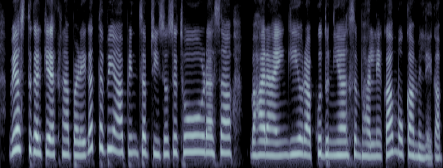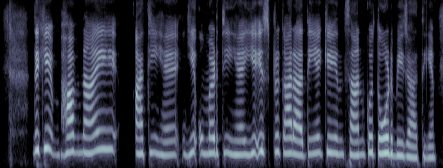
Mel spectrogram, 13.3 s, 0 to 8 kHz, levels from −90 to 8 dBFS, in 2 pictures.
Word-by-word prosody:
व्यस्त 340 +2 +5
करके 280 -2 +5
रखना 250 0 -1
पड़ेगा 235 +7 0
तभी 350 -2 +1
आप 290 -3 -1
इन 280 0 -5
सब 285 +1 0
चीज़ों 260 0 -3
से 285 +3 -3
थोड़ा-सा 290 -1 +1 0.3
बाहर 240 0 +3
आएँगी 240 +2 +1
और 260 -1 +1
आपको 235 +4 0
दुनिया 240 -1 0
सँभालने 220 -3 -3
का 265 - +5
मौका 255 -4 -1
मिलेगा। 205 -1 -5 0.5
देखिए 330 +2 +5
भावनाएँ 285 +6 +2 0.3
आती 275 +1 -2
हैं, 245 +1 -4
ये 270 +4 -2
उमड़ती 275 0 -3
हैं, 245 0 -1
ये 250 +3 -1
इस 305 -3 +1
प्रकार 275 -2 0
आती 250 +1 +1
हैं 280 +1 -1
कि 280 +2 0
इंसान 250 -2 -2
को 285 +2 0
तोड़ 270 -1 +4
भी 230 -1 -1
जाती 200 -2 -4
है। 195 - -3
265 Hz, 175 wpm, -24 LUFS, 240-285 Hz, 0.5 s, व्यस्त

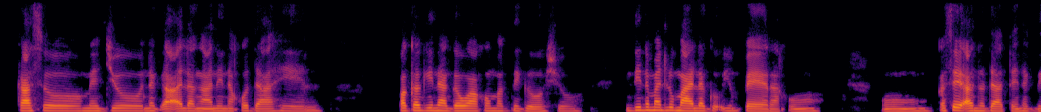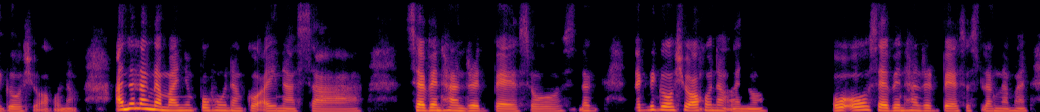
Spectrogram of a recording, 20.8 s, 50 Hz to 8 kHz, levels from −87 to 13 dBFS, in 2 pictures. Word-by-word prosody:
kaso 180 -1 +1
medyo 170 +1 -4
nag-aalanganin 165 0 0
ako 180 +3 -4
dahil 155 - -5 0.8
pagka 180 +2 +2
ginagawa 175 -2 +2
ko 175 - -5
magnegosyo, 160 -1 -7 0.5
hindi 210 +3 -2
naman 210 -2 +1
lumalago 175 -5 +2
'yong 175 0 -9
pera 150 -2 0
ko. 155 +2 -8 0.6
Oh, 155 +2 -5
kasi 190 +2 +4
ano 170 -1 +3
dati 155 -1 -1
nagnegosyo 155 -1 -6
ako - - -9
ng - - -6 0.4
ano 265 +5 +10
lang 310 -4 +9
naman 195 -5 +4
'yong 190 - -6
puhunan 190 -3 -3
ko 165 0 -2
ay 170 - -1
nasa 155 -2 -5 0.5
₱700 190 -4 +3
pesos, 155 +2 -3
nag 185 -1 -5 0.4
nagnegosyo 225 0 +2
ako 200 0 +2
ng 190 - -3
ano 155 -1 -4 0.7
oo, 220 +3 +5
₱700 190 -3 0
pesos 175 +1 -2
lang 165 - -4
naman. 160 +1 -6
170 Hz, 120 wpm, -24 LUFS, 160-190 Hz, 0.8 s, ano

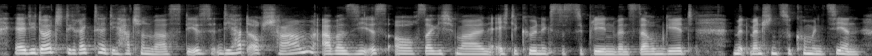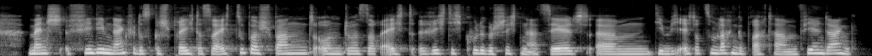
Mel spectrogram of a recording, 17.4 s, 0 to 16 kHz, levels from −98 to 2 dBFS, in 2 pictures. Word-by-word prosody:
Ja, 205 +1 +7
die 230 +2 +4
deutsche 245 +1 +4
Direktheit, 230 +1 +1
die 195 - 0
hat 190 +2 -2
schon 180 -4 -1
was. 155 0 -4
Die - - 0
ist 195 -1 -1
die 200 +1 +1
hat 250 +2 +1
auch 220 0 0
Charme, 220 - +1
aber 185 +1 +4
sie 180 0 -1
ist 210 - -3
auch- 180 -1 -1
sage 185 0 +1
ich 185 - -7
mal- 170 -2 +1
'ne 160 - -3
echte 170 +2 -2
Königsdisziplin, 180 -3 0
wenn's 155 -1 -2
darum 165 +1 +2
geht, 175 +1 +1 0.4
mit 195 - +1
Menschen 185 +2 +2
zu 190 0 -6
kommunizieren. 170 -4 +1 0.4
Mensch, 195 +2 +2
vielen 230 +6 +1
lieben 235 -3 +7
Dank 220 +4 +1
für 230 - -4
das 190 -1 -4
Gespräch. 190 +1 0
Das 180 -1 -6
war 170 - +3
echt 170 +1 -1
super 230 -2 +1
spannend, 200 -1 -1
und 175 0 -2
du 180 - -1
hast 180 0 -3
auch 170 - -4
echt 170 0 -3
richtig 200 +4 -4
coole 205 -2 -1
Geschichten 180 -1 -4
erzählt, 170 +3 +2
ähm, 165 0 -1
die 180 - 0
mich 175 +1 -4
echt 180 +3 -2
auch 200 - -6
zum 210 +1 0
Lachen 210 0 +1
gebracht 165 -3 -4
haben. 155 0 -3
Vielen 215 +4 +2
Dank. 195 -4 -1
185 Hz, 215 wpm, -23 LUFS, 170-205 Hz, 0.4 s, Ja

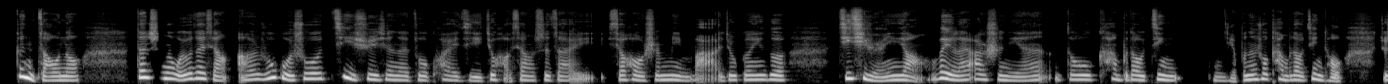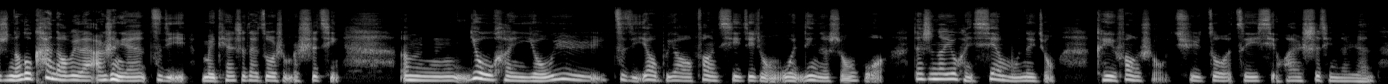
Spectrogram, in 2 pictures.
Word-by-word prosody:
更 330 -7 +10
糟 190 0 0
呢？ 190 -1 +1 0.6
但 320 -1 +8
是 285 -3 -4
呢， 265 -1 +5
我 205 - +4
又 245 - +4
在 270 -1 +4
想， 195 -6 -3
嗯， 220 +2 -1
如 280 +7 +5
果 265 -10 +3
说 260 +5 +1
继 290 +3 +3
续 225 +1 -1
现 215 0 -2
在 195 -1 -2
做 190 +1 -4
会 200 -1 -7
计， 170 -1 -4
就 220 - -1
好 200 - -9
像 195 -2 -5
是 200 +1 -3
在 190 -1 -6 0.3
消 215 - -4
耗 210 -2 -2
生 205 +2 -3
命 205 -4 0
吧， - - -5
就 205 -1 -1
跟 215 +1 0
一 220 - 0
个 210 -2 +1 0.5
机 275 -1 +4
器 270 -3 +4
人 175 0 0
一 - - +3
样， 195 -1 -1
未 255 -1 +5
来 205 +1 0
20 230 -3 -2
年， 185 +1 -4 0.2
都 220 -1 +1
看 230 +2 -6
不 205 - -5
到 210 -2 +1
尽 210 +4 -1 0.3
嗯， 180 -2 -8
也 150 -4 -8
不 200 - -3
能 220 +2 +4
说 245 +1 0
看 230 -2 -3
不 200 - -2
到 205 -1 +2
尽 220 +5 0
头， 160 -6 -2 0.4
就 205 - -1
是 200 0 0
能 195 +1 +7
够 265 - +7
看 280 +4 +4
到 205 -4 +4
未 205 0 +4
来 185 - +1
20 205 +5 +5
年 175 -3 +4
自 205 - -4
己 165 - -1
每 165 -1 +4
天 190 +5 -4
是 190 0 -4
在 190 -1 -3
做 180 +1 +1
什 170 - -6
么 175 - -6
事 190 - -2
情。 - - -6 0.6
嗯， 185 -3 +2
又 260 -6 +7
很 180 -5 -1
犹 165 +3 +2
豫 215 -4 -1
自 215 - -5
己 155 -3 -4
要 205 -1 0
不 175 - -8
要 175 -2 -4
放 200 0 -3
弃 180 +1 -4
这 180 +1 -1
种 160 -5 -3
稳 170 -2 0
定 195 +2 +1
的 160 -2 -1
生 95 -11 -4
活。 - - -8 0.2
但 250 -1 -1
是 250 - -1
呢， 245 0 +4
又 250 0 +4
很 175 -8 -4
羡 230 - -2
慕 165 -4 -2
那 170 -1 0
种， 145 - -9 0.4
可 - - -6
以 195 - +3
放 200 -1 -2
手 - - -12
去 175 - -6
做 165 +1 -4
自 - - -11
己 170 0 -1
喜 175 - -6
欢 170 0 -8
事 195 - -3
情 165 -3 -6
的 155 0 -6
人， 150 +2 -7
200 Hz, 260 characters per minute, -19 LUFS, 175-220 Hz, 0.6 s, 更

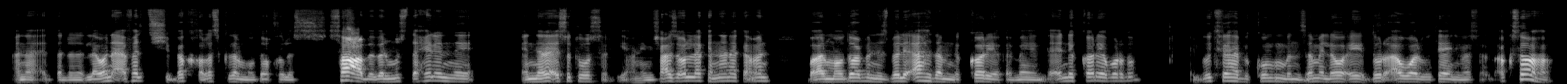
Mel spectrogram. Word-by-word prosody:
أنا 115 +1 -7
ده 110 - -12
أنا 105 - -10 0.2
لو 120 +2 +2
أنا 170 - 0
قفلت 175 0 -3
الشبّاك - - -6
خلاص - - -6
كده - - -6
الموضوع 115 0 -6
خلص، 110 -1 -13
صعب 190 0 +12
بل 130 +2 -3
مستحيل 150 +6 -6
إن 145 -6 -5 0.5
إن 130 - -2
ألاقي 140 - +2
صوت 160 +1 -9
وصل، 145 -1 -7
يعني 95 +4 -14
مش 105 0 -9
عايز 160 - +1
أقول 170 +2 +1
لَك 170 0 -3
إن 145 - -5
أنا 165 0 -3
كمان 165 0 -4 0.4
بقى - - +5
الموضوع 130 +5 +2
بالنسبة 150 -2 -4
لي 155 - -1
أهدى 165 -5 +1
مِن 120 -3 -5
القرية 135 0 -1
كمان، 110 0 -9
لأن 160 - -6
القرية 170 +1 -2
برضو 165 +5 -5 0.5
البيوت 155 +2 -9
فيها 165 -2 -1
بيكون 150 +1 -7
بنظام 125 +4 -6
اللي 135 -1 -4
هو 140 0 +1
إيه، 135 0 -5
دور 150 +1 -2
أوّل 135 -1 +2
وتاني 115 +1 -5
مثلًا 110 +1 -13
أقصاها. 365 -12 +4
140 Hz, 190 wpm, -21 LUFS, 120-165 Hz, 0.5 s, صعب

